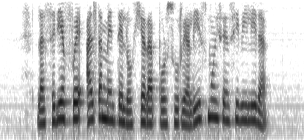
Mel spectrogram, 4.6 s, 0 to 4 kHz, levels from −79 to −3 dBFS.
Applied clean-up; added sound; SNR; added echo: none; none; none; none.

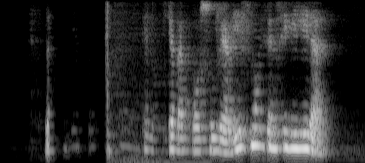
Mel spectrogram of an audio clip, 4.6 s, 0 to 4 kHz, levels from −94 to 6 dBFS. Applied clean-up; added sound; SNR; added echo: neural mask model DeepFilterNet 3.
